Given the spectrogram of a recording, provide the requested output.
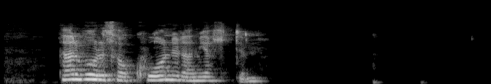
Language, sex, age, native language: Icelandic, female, 70-79, Icelandic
